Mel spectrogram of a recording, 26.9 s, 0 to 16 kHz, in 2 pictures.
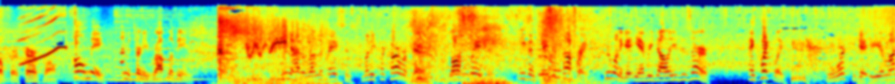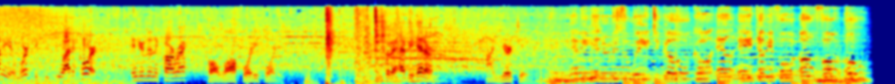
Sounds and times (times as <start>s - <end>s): Music: 0.0s - 5.0s, 21.5s - 26.5s
Speech: 4.2s - 10.6s, 11.2s - 11.8s, 12.4s - 17.7s, 19.2s - 20.0s, 20.7s - 21.4s.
